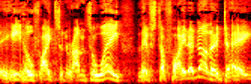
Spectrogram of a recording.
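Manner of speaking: weird, high cartoon voice with wildly swinging pitch. Recalling a cartoon villain's catchphrase, the speaker does a weird King Koopa voice. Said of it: "He had a weird voice like that".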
